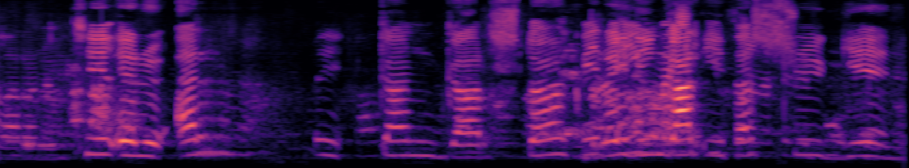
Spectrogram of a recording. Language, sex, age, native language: Icelandic, male, 18-19, Icelandic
